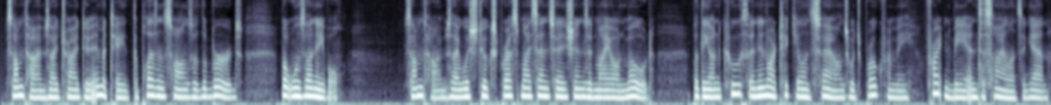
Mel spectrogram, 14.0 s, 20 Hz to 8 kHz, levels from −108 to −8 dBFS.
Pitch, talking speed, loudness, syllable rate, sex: 175 Hz, 170 wpm, -16 LUFS, 5.7 syllables/s, female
